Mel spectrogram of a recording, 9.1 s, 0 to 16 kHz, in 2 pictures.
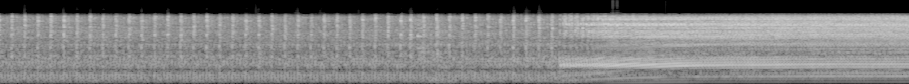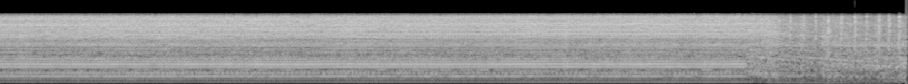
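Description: An Echo PB-200 handheld blower's small two-stroke engine runs loud and close during carburetor adjustment, first idling with a rough, uneven chatter, then revving up to a steady high whine held for several seconds before dropping back.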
